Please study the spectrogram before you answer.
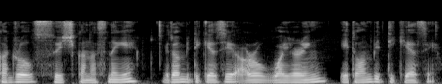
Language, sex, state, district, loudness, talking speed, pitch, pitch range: Nagamese, male, Nagaland, Kohima, -17 LUFS, 190 wpm, 105 Hz, 100-115 Hz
